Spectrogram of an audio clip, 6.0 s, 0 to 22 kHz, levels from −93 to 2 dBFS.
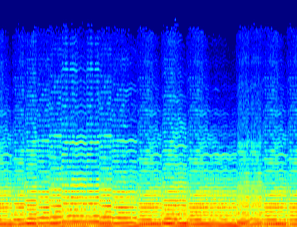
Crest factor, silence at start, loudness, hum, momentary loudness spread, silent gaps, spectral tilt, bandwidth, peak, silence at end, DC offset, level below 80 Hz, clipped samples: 12 dB; 0 s; -15 LUFS; none; 2 LU; none; -6 dB/octave; 12 kHz; -2 dBFS; 0 s; 0.1%; -48 dBFS; under 0.1%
